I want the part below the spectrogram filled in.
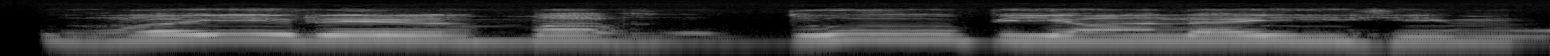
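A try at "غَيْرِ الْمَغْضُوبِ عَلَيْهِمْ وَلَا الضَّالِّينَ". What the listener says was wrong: Di mal. Mal sama ainnya ditarik lagi. Alaihim mal.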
